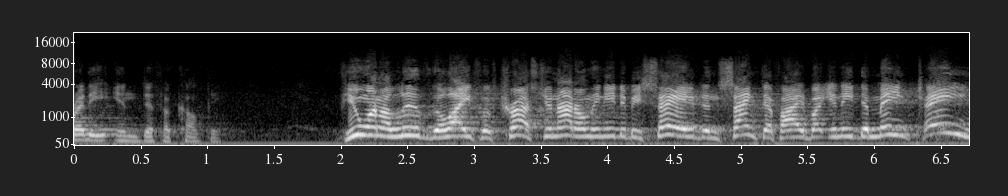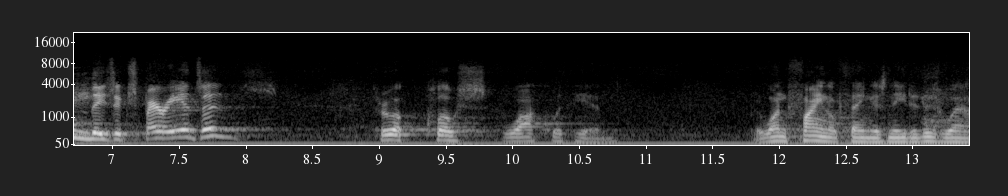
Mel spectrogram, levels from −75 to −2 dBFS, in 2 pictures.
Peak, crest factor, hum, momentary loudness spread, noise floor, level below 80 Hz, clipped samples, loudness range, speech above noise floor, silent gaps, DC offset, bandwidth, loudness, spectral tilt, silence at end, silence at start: -2 dBFS; 16 dB; none; 19 LU; -45 dBFS; -44 dBFS; under 0.1%; 16 LU; 27 dB; none; under 0.1%; 15.5 kHz; -17 LUFS; -5 dB/octave; 0 s; 0 s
